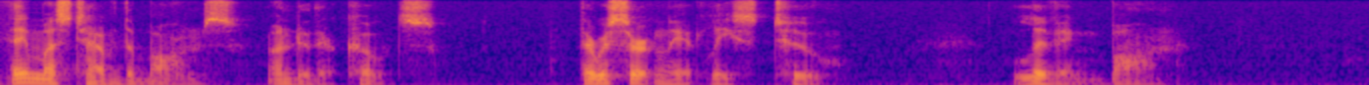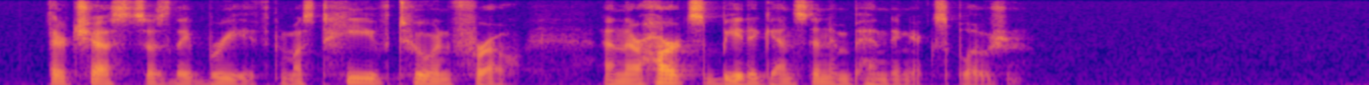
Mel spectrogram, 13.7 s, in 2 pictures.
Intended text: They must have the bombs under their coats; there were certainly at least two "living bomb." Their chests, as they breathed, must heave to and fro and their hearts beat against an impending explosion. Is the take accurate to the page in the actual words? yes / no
yes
